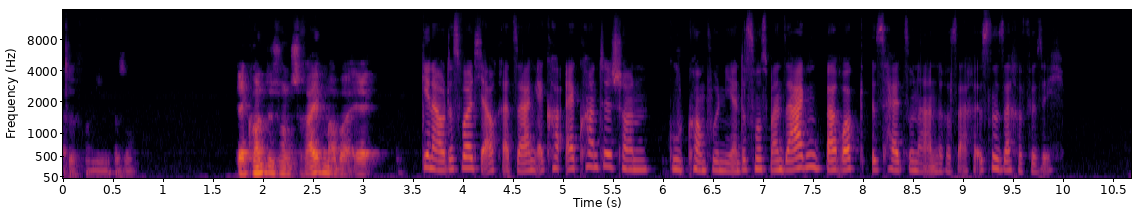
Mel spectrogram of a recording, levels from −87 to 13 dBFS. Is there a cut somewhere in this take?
yes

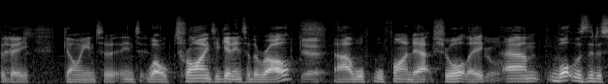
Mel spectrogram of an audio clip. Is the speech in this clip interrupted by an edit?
no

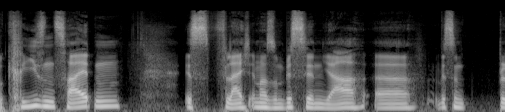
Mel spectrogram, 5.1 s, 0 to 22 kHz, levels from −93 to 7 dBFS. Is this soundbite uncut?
yes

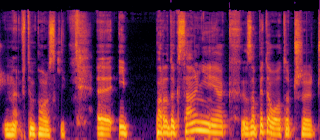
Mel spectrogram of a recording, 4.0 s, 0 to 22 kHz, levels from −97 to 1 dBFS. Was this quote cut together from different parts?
yes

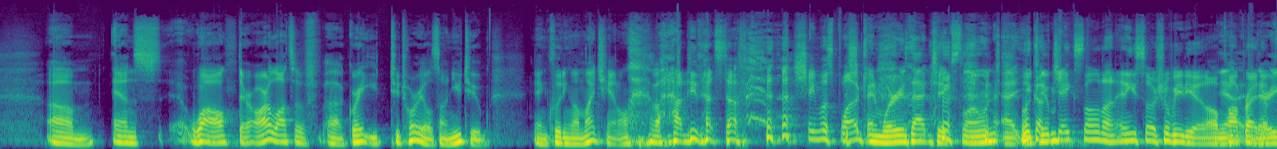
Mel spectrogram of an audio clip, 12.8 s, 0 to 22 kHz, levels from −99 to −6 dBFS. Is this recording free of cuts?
no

